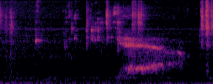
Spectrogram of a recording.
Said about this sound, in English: Oh yeah, sorry guys, I'm doing the pour. This is way too much. I'm going to pour it out after.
